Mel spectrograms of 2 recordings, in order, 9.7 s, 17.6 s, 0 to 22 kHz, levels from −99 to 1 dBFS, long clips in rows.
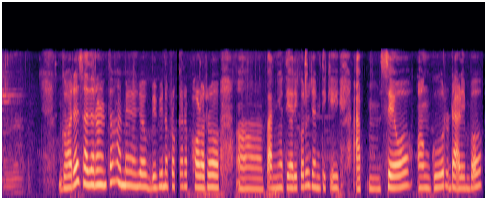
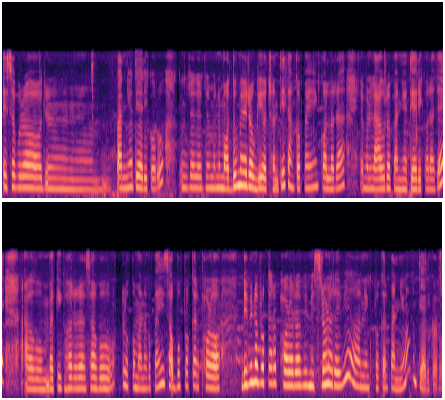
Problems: constant background noise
